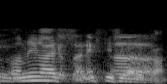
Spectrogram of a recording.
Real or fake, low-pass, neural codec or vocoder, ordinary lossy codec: real; 5.4 kHz; none; none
